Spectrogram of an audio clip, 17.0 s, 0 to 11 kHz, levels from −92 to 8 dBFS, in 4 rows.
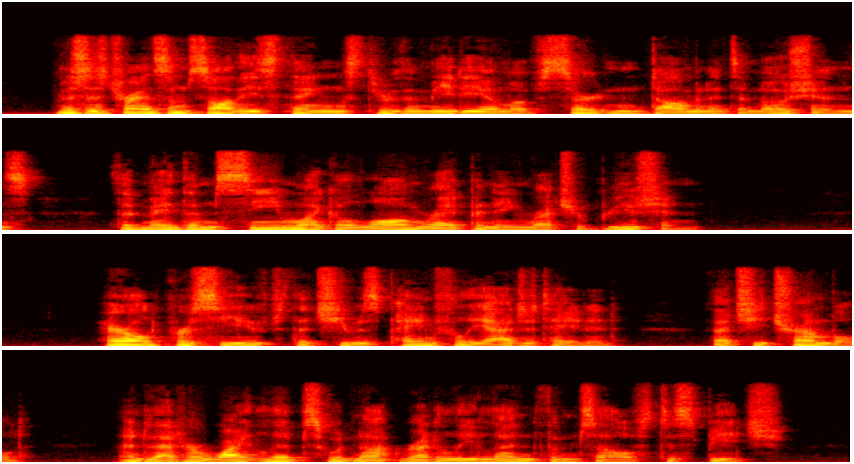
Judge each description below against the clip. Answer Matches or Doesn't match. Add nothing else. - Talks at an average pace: Matches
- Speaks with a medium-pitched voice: Doesn't match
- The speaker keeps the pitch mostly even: Matches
